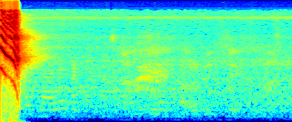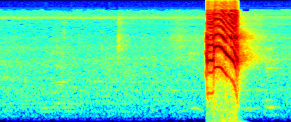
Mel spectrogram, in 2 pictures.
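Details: A parrot gives two loud, harsh, harmonic squawks, one right at the start and another about five seconds later. Only faint, low background sounds fill the quiet gap between them.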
